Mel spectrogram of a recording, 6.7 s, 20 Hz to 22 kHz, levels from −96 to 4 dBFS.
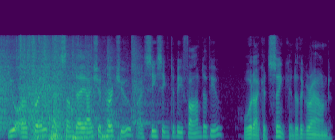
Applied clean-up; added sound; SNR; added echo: none; Crushing; 5 dB; none.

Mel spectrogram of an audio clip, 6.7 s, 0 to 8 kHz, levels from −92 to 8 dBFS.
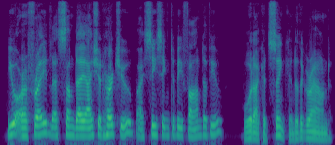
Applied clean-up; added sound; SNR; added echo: none; none; none; none.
